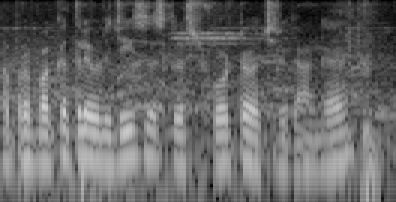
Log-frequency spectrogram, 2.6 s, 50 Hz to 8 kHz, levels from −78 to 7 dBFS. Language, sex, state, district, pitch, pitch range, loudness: Tamil, male, Tamil Nadu, Kanyakumari, 135 Hz, 130-145 Hz, -18 LUFS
